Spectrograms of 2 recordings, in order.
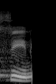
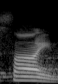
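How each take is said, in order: First: The vowel is a long ee sound. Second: The vowel is an eye sound. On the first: The speaker calls it wrong. "It's not a seen" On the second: The speaker calls it right. "it's a sine"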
